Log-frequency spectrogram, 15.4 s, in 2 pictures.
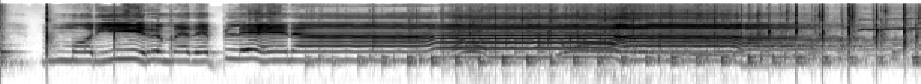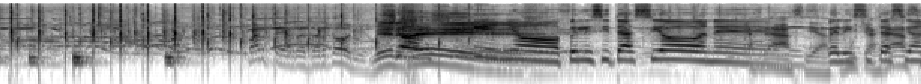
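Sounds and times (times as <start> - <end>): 
audience clapping hands: 0.0 - 1.7, 3.0 - 12.3
speech: 0.5 - 5.3, 10.8 - 15.3.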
